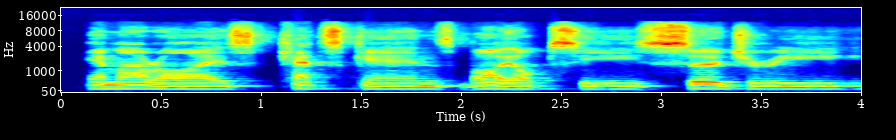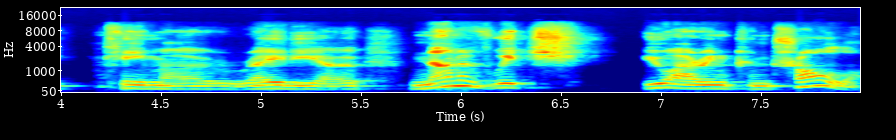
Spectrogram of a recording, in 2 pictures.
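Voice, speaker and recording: A very slow pace in an Australian accent, with fairly even intonation. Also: man, medium pitch for a man. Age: 60s. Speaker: podcast host, health practitioner. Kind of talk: interview conversation.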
